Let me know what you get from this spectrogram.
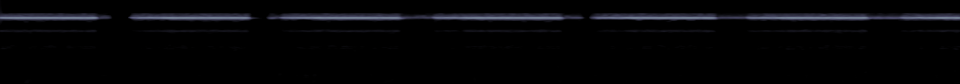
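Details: Insistent high trilling of a sand cricket, long ringing phrases interrupted by short dips in loudness about every second, accompanied by a faint lower buzz and low hum.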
